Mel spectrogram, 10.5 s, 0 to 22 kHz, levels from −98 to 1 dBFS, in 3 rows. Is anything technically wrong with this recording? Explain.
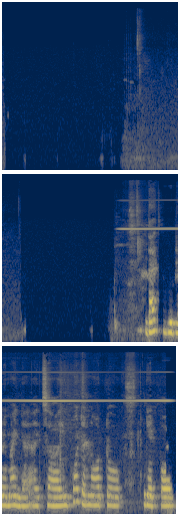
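Yes. From 5.78 s to the end at 10.53 s the speech carries a feedback whistle: a thin, steady tone at 5.7 kHz, roughly 10 dB below the voice and swelling and fading slowly in level. This is likely a loudspeaker-to-microphone loop held just at the edge of feedback.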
